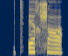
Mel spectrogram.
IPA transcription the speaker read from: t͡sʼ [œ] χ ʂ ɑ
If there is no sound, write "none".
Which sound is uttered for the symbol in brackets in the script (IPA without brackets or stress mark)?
ɛ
